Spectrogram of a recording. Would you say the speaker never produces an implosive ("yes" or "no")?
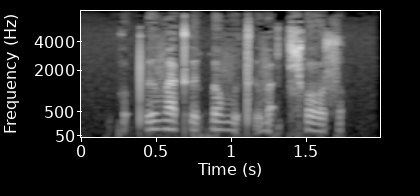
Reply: yes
